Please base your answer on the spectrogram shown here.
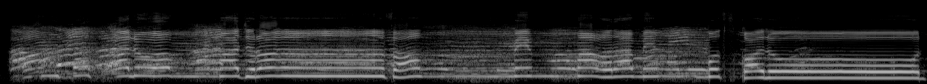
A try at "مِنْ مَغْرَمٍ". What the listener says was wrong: اچھا، مم مغرمم ہے، کسی نے مم مغرمن پڑھا ہے، ایسے محسوس ہوا ہے، پیش جیسی آواز آئی ہے کسی کی، جی ہے نا، ایسے ہی ہوا ہے، تو اس لیے آپ نے مم مغرمم پڑھنا ہے، ٹھیک ہے؟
